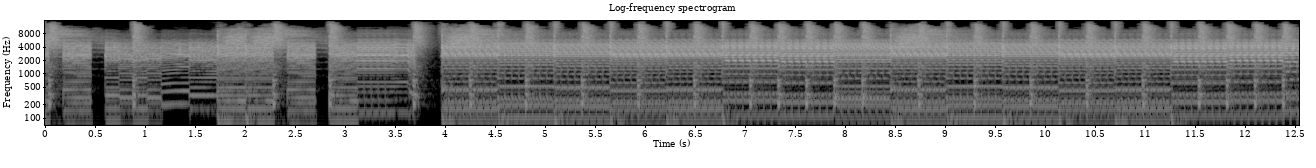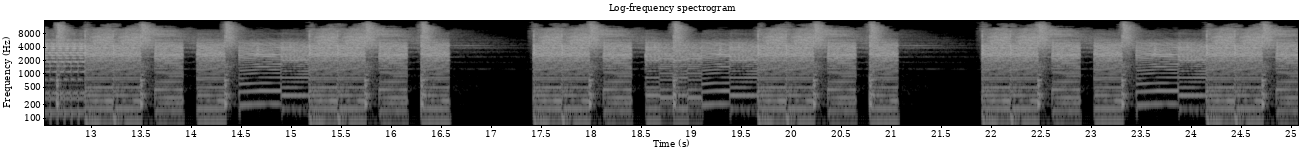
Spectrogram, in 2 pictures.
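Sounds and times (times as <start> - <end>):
electric guitar tremolo chords: 3.0 - 13.3.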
